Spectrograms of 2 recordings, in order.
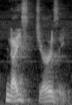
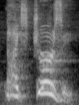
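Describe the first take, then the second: First: The words are said in a mocking, sarcastic tone. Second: The words are said in a warm, sincere tone. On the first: The jersey actually looks stupid. "But I actually meant he looks stupid" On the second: The jersey really looks great. "That's an awesome looking jersey"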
